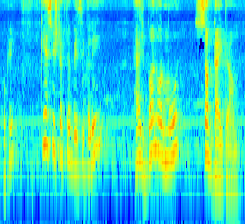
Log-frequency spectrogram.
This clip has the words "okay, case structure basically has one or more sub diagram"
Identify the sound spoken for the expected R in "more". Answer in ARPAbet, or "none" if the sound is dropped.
R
